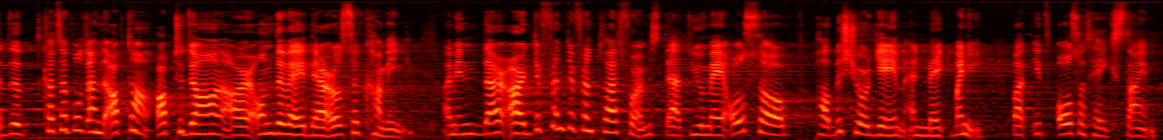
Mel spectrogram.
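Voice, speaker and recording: A woman giving a conference presentation in halting, non-native English, recorded in a noisy, echoing hall. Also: high voice, bright, forceful tone. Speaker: conference speaker from a game company. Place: large event stage. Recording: noisy hall with long reverb.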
